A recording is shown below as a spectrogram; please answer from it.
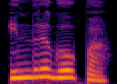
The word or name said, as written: ಇಂದ್ರಗೋಪ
